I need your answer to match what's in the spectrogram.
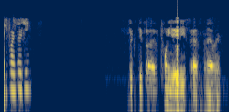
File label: Superstition Dispatch, Mesa PD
